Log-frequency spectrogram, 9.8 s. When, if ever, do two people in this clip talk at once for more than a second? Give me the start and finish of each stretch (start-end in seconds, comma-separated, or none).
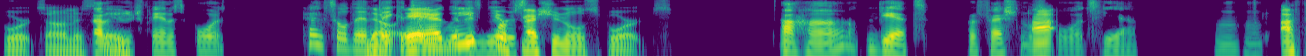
2.7-4.0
